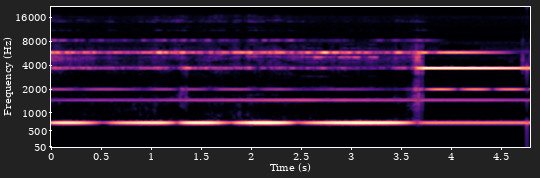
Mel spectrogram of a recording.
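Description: A Buddhist singing bowl (orin) being rubbed rings with a steady, sustained metallic hum whose volume swells and dips in slow waves, broken near the end by a brief scraping touch that adds a higher overtone.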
